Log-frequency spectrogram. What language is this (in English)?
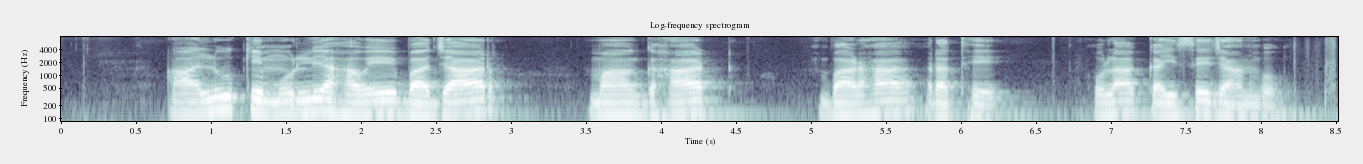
Chhattisgarhi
